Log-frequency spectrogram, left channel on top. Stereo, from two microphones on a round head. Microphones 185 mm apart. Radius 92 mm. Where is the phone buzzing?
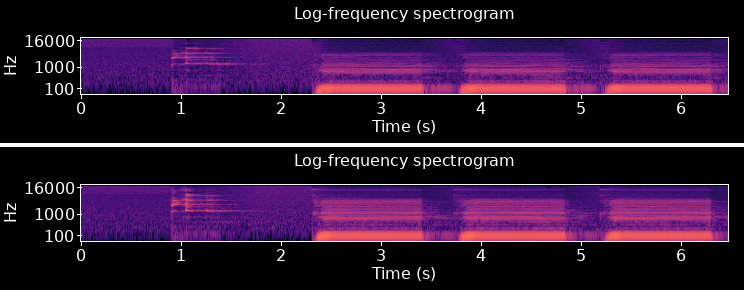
60° right (ahead or behind), 1.7 m.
